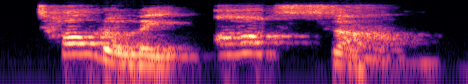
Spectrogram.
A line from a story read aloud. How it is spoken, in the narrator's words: The little boy, with eyes big as saucers, lit up and exclaimed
